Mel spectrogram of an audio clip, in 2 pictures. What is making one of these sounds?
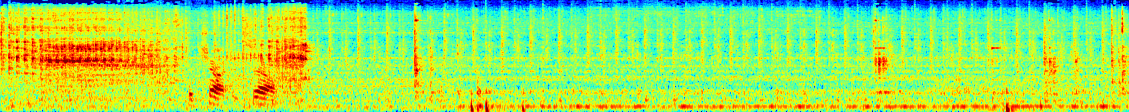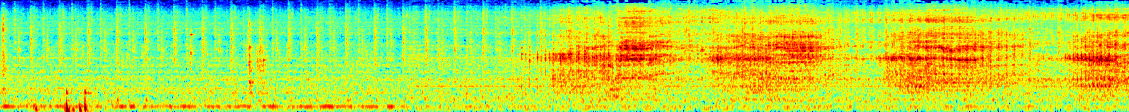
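A lathe motor hums steadily.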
